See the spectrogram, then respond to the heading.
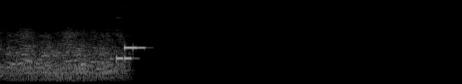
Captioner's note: crowd murmuring; chiming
